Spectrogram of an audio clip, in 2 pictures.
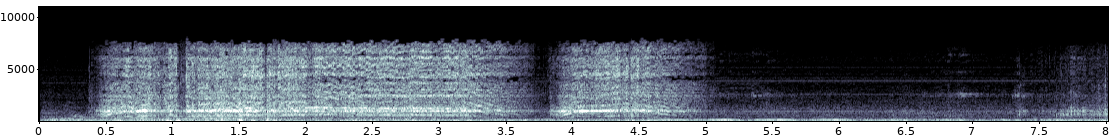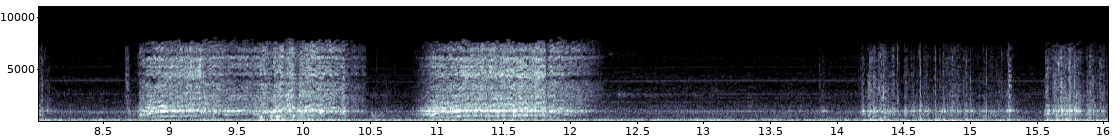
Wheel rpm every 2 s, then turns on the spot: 120, 110, 30, 0, 40, 60, 10, 20.
14-16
